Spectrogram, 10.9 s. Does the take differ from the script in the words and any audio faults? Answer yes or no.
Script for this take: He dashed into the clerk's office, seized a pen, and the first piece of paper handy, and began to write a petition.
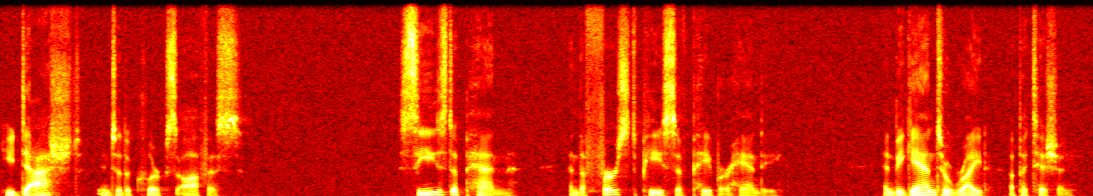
no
